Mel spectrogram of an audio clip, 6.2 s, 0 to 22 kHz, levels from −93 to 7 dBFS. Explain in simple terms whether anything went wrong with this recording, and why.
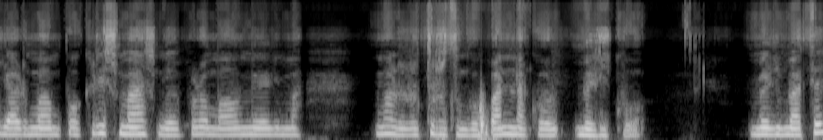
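The speech sounds rough and grainy from start to finish, likely Opus compression squeezed too hard, so the encoder fills in missing detail with noise.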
